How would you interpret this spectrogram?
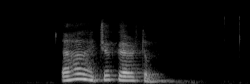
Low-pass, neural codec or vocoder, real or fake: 9.9 kHz; codec, 24 kHz, 0.9 kbps, DualCodec; fake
